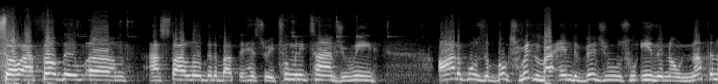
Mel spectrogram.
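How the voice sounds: A man's high-pitched voice at a fairly quick pace.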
